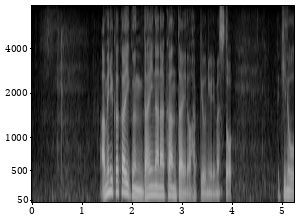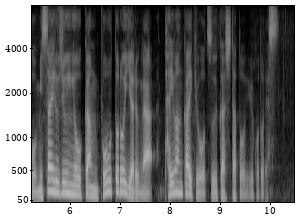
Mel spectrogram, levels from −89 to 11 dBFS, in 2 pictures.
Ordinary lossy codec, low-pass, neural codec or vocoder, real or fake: none; none; codec, 16 kHz, 8 kbps, FunCodec, trained on Chinese and English, 25 frames a second; fake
